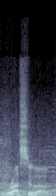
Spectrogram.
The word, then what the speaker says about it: Rasuo: Rasuo. Rasuo. Yeah. Almost like Rasuo, but Rasuo.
